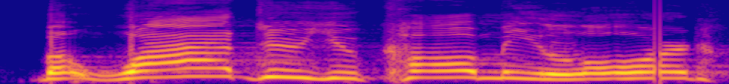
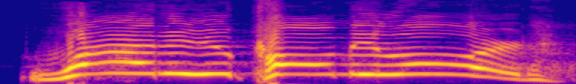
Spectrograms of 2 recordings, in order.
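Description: First: Said in the usual way. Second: High, loud, confronting question; loud challenge. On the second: Acted. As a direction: raise your voice and demand an answer. Repeats Jesus's question as challenge.

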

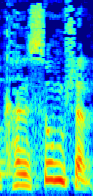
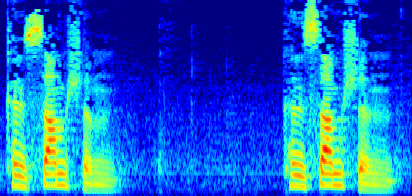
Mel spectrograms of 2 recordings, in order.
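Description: First: Consumption with an oo vowel, said as the error; wrong pronunciation. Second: Consumption with an ah vowel; correct pronunciation. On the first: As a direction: show the wrong take, kən-SOOMP-shən. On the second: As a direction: say consumption as kən-SAHMP-shən. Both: Shown as a demonstration. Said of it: "不对哦，变成啊".

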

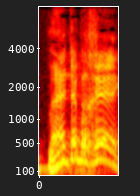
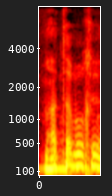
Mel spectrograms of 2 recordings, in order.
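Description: First: Higher, pained echo of the question; distraught king repeating it; anguished king. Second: Said in the usual way. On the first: Acted. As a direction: throw the question back through tears. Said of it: "המלך יושב ובוכה". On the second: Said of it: "אמר לו".

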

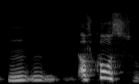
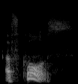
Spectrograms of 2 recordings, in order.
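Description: First: Said in the usual way. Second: Whisper. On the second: Shown as a demonstration. Repeats the answer, fading.

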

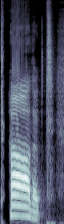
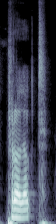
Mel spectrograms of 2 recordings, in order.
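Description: First: PRODUCT with an open AH, "PRAH-duct"; correct open vowel. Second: PRODUCT with a rounded O, "PRO-duct"; wrong O vowel. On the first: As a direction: punch the open AH in PRODUCT high and loud. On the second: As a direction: say PRODUCT with O instead of AH. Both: Shown as a demonstration. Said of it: "No es product".

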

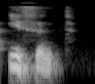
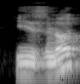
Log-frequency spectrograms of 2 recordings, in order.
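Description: First: "isn't" with the o of not dropped; forma contratta. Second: Said in the usual way. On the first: Shown as a demonstration. ("isn't" contratto, senza o) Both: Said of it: "is not diventa isn't".

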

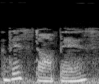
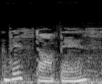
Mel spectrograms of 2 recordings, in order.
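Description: Both takes have the same delivery.

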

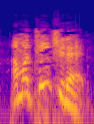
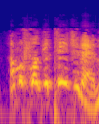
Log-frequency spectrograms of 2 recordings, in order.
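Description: First: Said in the usual way. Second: Pitched much higher, hammering teach; emphatic repeat. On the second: Real, not acted. Host insisting to the guest he'll teach her, emphatic high. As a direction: repeat it like a threat you mean.

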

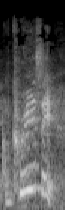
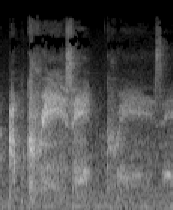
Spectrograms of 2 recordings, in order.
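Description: First: High-pitched crazed exclamation; playful manic squeal; excited outburst. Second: Slow, hushed whisper fading away; playful mad whisper; crazed whisper. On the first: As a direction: burst out high, as if losing it. Hyping himself up over prizes. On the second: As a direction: whisper it slowly, trailing into almost nothing. Mock-crazy aside after outburst. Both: Pretend.

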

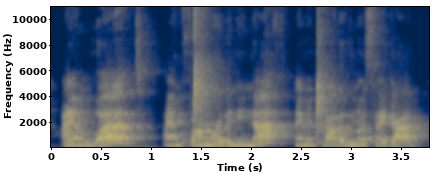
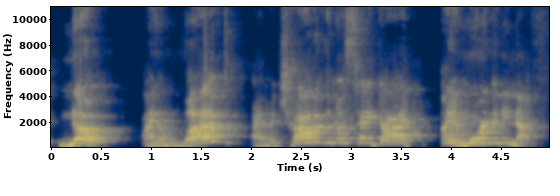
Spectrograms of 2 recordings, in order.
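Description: First: Repeated affirmation. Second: Louder and higher, overriding the doubt; declaring affirmation louder. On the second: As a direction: proclaim it with full conviction. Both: Shown as a demonstration. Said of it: "you just say it over and over".

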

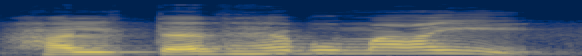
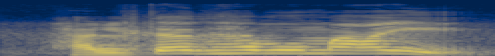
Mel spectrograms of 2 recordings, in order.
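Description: First: Said in the usual way. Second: হাল তাযহাবু মাই asked as a question, voice lifted high on তাযহাবু; question intonation. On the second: Shown as a demonstration. Teacher showing students how to ask হাল তাযহাবু মাই, with rising question intonation. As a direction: make হাল তাযহাবু মাই sound like a real question, pitch up on তাযহাবু. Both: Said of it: "একটু intonation থাকবে".

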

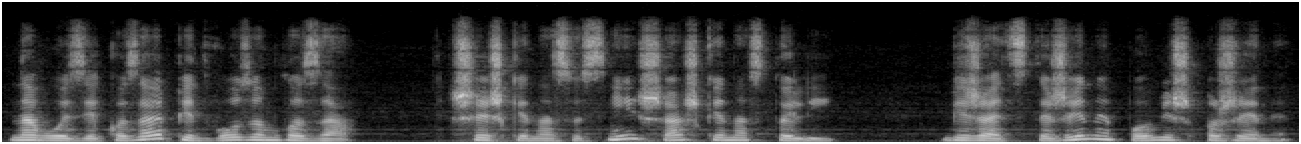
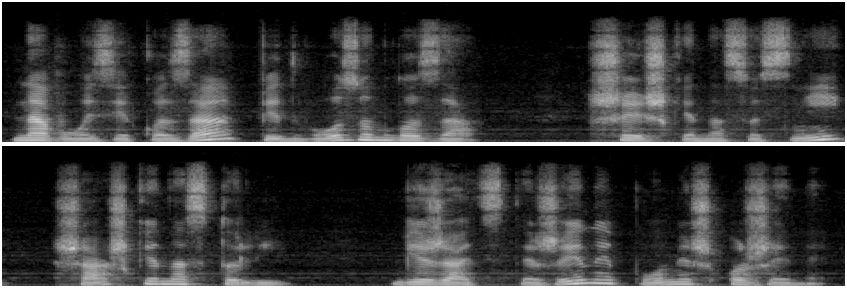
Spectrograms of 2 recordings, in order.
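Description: First: Quick tongue-twister rattle; fast recitation for children; even faster. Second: Slow, careful tongue-twister reading; slow, clear recitation for children; slowly. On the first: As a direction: rattle the rhyme off at speed. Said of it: "А тепер ще швидше". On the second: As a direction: read each word deliberately and slowly. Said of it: "читаємо спочатку повільно". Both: Shown as a demonstration.

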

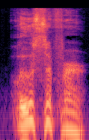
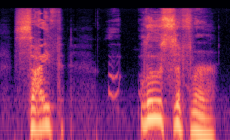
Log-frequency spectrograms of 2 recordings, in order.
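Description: First: A high gasped name. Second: High, full-voiced cry of the title; full title forced out. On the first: Acted. Brahms forced to say the name, gasped high. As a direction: force the name out on a gasp, pitched up. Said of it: "he gasped". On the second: Brahms forced to say the title, crying it out high. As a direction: blurt the whole title out, pitched up.

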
